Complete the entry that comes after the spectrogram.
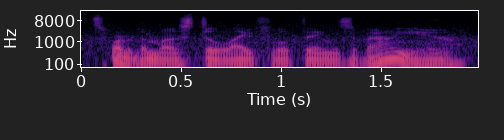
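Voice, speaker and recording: A man's voice: extremely low pitch, lively intonation, quick pace, background noise. A man playing an arrogant, seductive fantasy warlord in an intimate roleplay, teasing and theatrical as he speaks to one listener. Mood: flustered, exasperated. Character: arrogant, seductive male fantasy villain warlord, dream-wielding conqueror. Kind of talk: immersive ASMR fantasy roleplay acting.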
